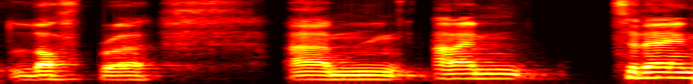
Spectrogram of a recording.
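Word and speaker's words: Loughborough: like logo and everybody struggles with but it's pronounced lra um and I'm today I'm going to talk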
